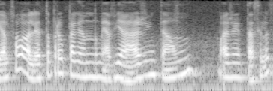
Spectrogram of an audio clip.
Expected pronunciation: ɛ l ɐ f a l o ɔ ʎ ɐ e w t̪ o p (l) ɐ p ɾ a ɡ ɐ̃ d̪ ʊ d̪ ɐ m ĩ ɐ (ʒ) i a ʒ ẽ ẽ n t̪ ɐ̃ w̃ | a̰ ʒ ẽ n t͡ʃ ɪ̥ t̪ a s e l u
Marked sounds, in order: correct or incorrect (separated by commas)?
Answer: incorrect, incorrect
